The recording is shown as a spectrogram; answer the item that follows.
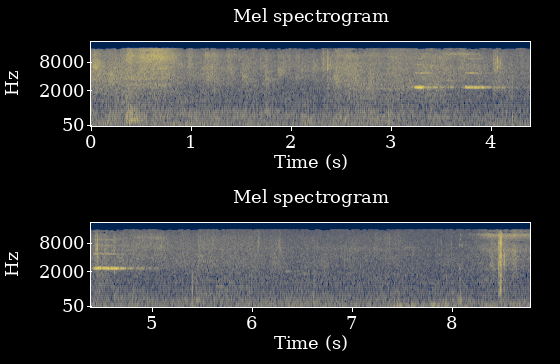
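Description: A steady low mechanical hum, like a vehicle or machine running nearby, that fades out near the end. Three short high beeps of the same pitch sound in the middle.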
